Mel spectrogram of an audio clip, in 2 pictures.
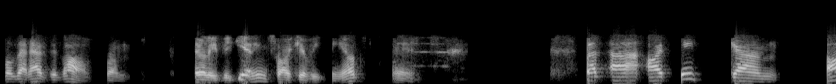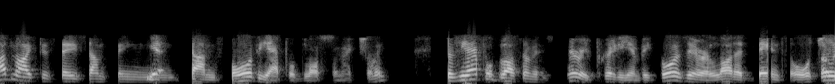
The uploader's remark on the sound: over the phone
